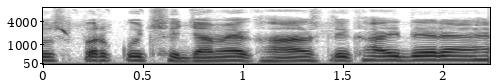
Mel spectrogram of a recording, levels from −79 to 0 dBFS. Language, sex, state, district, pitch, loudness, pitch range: Hindi, male, Jharkhand, Garhwa, 150 Hz, -15 LUFS, 145-160 Hz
